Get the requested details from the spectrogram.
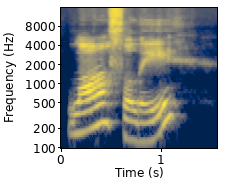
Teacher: So in lawfully, we have first syllable stress. This letter A says the aw vowel, which we often spell like AW, like in law.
